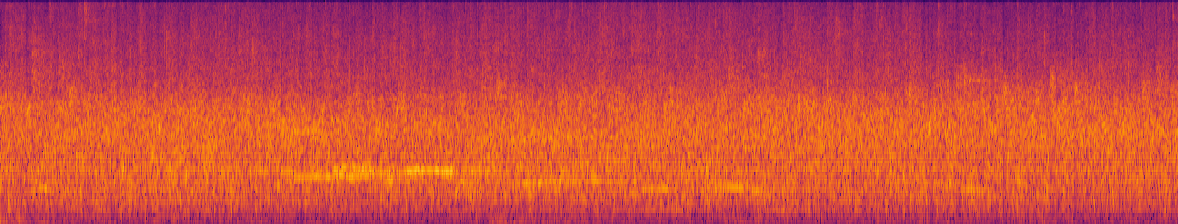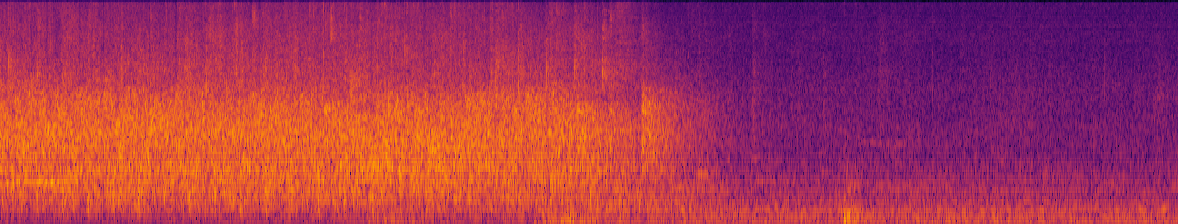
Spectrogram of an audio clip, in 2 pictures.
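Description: Audience applauding steadily for about eighteen seconds, then dying away. A single knock sounds near the end.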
